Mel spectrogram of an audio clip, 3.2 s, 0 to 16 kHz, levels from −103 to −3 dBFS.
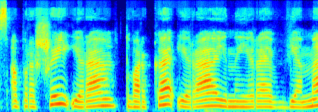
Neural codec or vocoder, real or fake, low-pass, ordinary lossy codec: none; real; 14.4 kHz; Opus, 16 kbps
